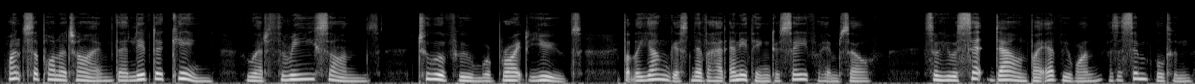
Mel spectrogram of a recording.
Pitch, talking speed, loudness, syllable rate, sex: 185 Hz, 190 wpm, -18 LUFS, 5.1 syllables/s, female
